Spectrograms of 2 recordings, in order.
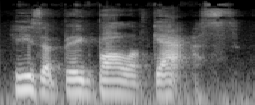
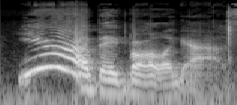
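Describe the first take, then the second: First: Said in the usual way. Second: Jupiter retort. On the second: Acted.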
